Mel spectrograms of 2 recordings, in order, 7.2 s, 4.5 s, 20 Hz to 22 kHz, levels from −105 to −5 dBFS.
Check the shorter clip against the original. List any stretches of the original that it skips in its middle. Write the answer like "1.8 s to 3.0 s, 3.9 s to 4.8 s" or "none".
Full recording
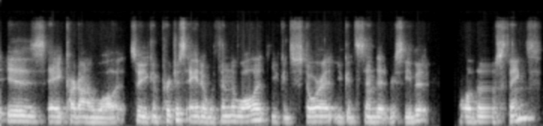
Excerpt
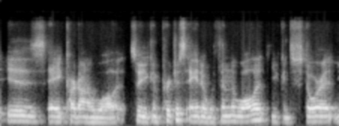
none

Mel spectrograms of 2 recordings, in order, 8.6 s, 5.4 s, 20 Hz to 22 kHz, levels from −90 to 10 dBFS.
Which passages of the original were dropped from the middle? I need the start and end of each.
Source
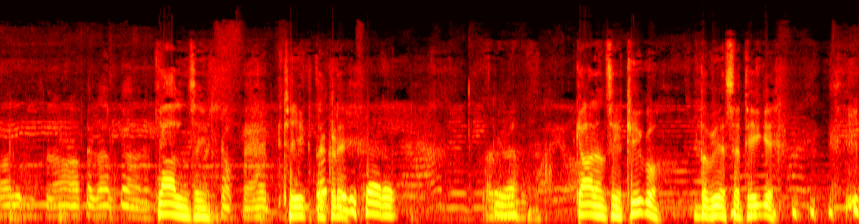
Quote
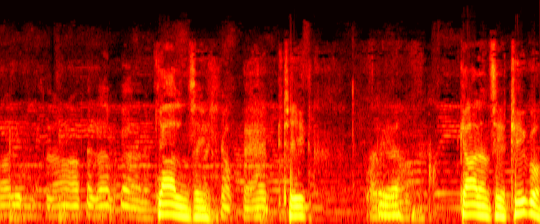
3.1 s to 4.3 s

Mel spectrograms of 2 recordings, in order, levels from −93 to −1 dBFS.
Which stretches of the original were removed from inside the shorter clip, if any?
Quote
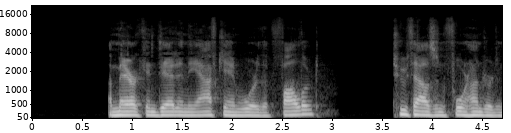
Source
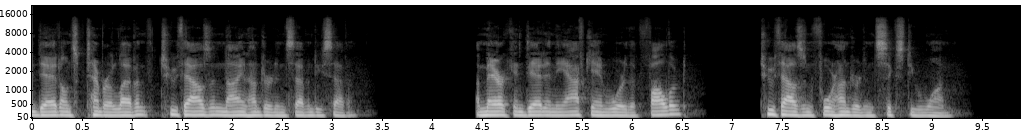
none

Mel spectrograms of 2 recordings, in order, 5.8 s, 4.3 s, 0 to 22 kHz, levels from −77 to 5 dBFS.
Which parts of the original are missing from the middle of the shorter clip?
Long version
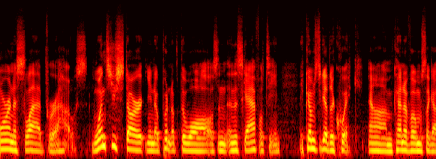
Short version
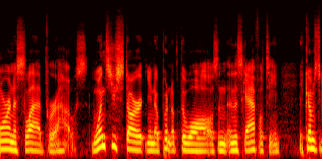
none

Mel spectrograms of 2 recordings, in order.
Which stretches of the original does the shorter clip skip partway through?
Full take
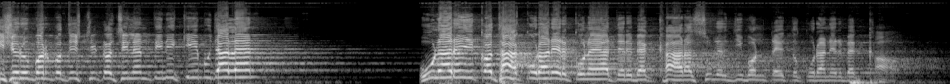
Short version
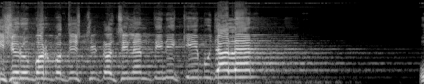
none

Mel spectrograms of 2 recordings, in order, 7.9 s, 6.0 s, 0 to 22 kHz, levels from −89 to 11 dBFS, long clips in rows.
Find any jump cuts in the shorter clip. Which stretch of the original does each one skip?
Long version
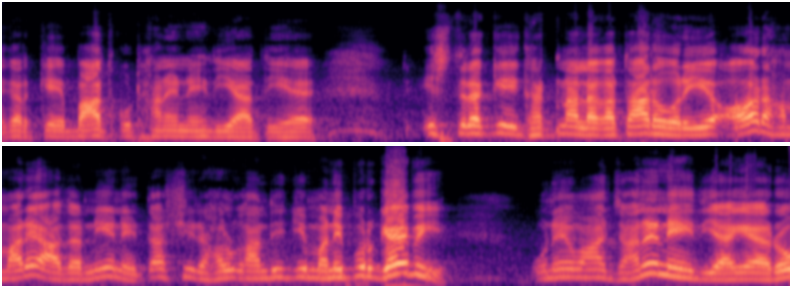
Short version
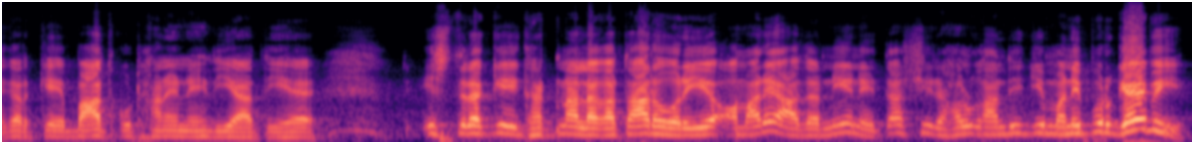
3.6 s to 3.9 s

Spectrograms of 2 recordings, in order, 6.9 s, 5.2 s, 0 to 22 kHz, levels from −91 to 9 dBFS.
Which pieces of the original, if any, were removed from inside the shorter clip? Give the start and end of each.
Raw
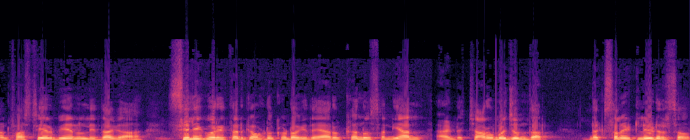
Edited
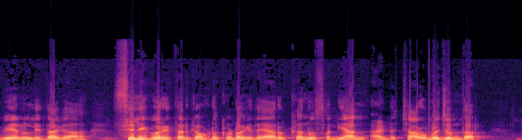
4.2 s to 4.4 s

